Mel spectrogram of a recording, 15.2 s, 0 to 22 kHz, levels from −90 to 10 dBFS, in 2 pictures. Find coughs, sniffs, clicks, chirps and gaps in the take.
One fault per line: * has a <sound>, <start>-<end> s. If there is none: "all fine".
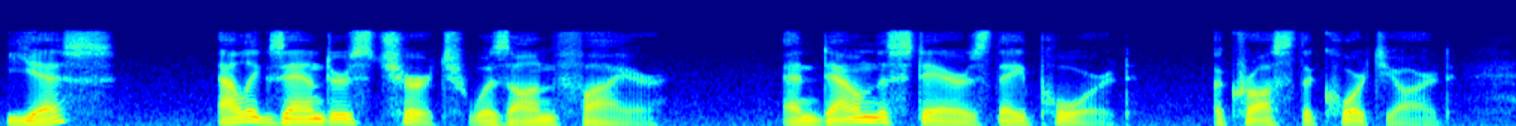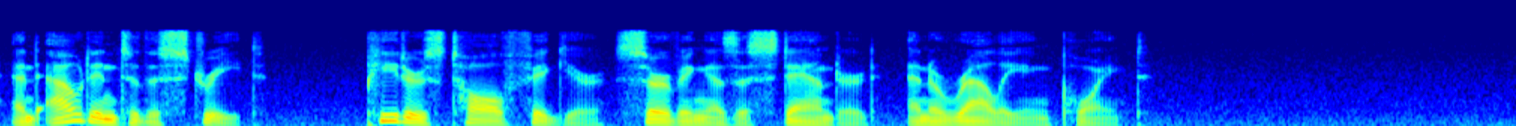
all fine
